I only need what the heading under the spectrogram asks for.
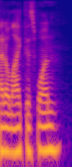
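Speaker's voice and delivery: ordinary talk, nothing marked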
